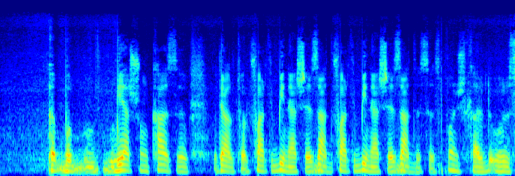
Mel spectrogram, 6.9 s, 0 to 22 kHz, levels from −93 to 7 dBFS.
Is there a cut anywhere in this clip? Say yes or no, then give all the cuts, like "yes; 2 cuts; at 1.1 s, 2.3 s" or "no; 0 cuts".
yes; 2 cuts; at 2.9 s, 4.4 s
